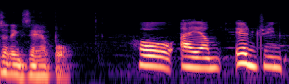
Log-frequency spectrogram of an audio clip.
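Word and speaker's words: Edrine: example oh I am Adrian and my name when I spell it is e d r i n e then is k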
